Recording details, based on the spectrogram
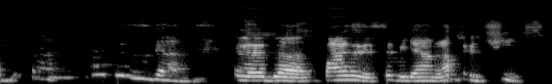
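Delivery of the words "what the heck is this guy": high, slow, baffled mock voice; baffled firefighters. Firefighters puzzled by a newcomer's homie handshakes, high and slow. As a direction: play the stunned crew squinting at the odd newcomer. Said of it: "And so they're just like".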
